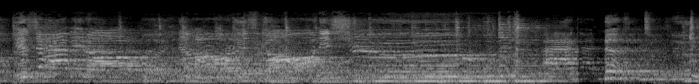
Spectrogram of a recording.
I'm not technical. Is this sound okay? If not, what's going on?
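No. At 5.78 s the level suddenly drops to much quieter, with the background noise dropping just as far, then jumps back at 6.05 s. That is a sudden gain jump, likely a volume setting switched instantly. A fade would slide down gradually.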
